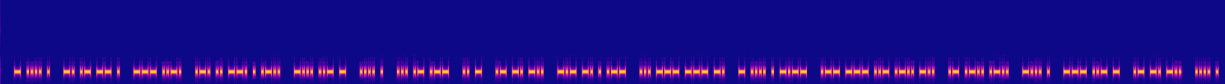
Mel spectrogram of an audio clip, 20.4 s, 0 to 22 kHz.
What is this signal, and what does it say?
Morse code, heard as a keyed tone, about 34 wpm, 600 Hz. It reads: THE NAME OF RIGEL BUT HE SAW IT AND KNEW SOON THEY WOULD ALL BE OUT AND HE
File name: the old man and the sea 2 35wpm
